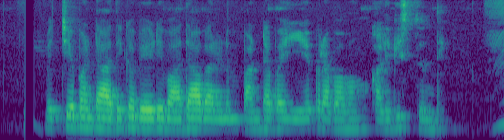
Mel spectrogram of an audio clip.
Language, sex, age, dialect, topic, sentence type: Telugu, female, 18-24, Central/Coastal, agriculture, question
